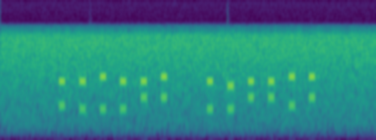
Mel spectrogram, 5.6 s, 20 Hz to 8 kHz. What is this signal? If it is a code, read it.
DTMF, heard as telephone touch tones, dialled by machine, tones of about 90 ms, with phone line noise. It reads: 52320# 21006#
